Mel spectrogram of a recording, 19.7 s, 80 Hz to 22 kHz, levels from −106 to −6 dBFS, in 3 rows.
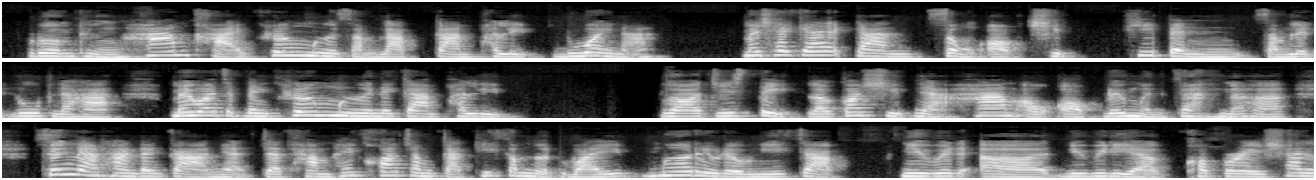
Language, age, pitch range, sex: Thai, 20-39, 185-230 Hz, female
